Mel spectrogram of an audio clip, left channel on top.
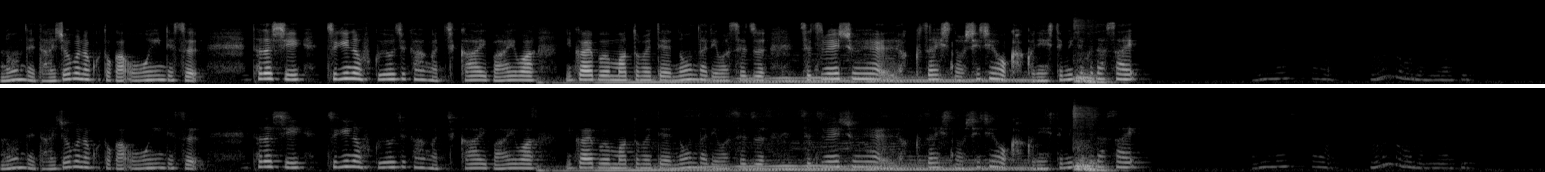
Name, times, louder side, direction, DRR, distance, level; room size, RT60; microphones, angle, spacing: voice 1, 0.0-11.4, left 6 dB, 70° left, 0.3 m, -33 dB
sound 1, 5.4-11.2, right 1 dB, 30° right, 0.8 m, -36 dB
voice 2, 12.5-13.3 13.7-14.7, equal, 85° right, 1.9 m, -55 dB
6.0 x 5.1 x 5.3 m
head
